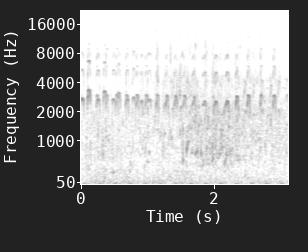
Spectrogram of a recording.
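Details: Eurasian oystercatchers squeaking on a Norfolk beach at Snettisham on a spring evening: sharp, high piping notes in quick succession amid a busy background of chattering birds and faint lapping water.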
